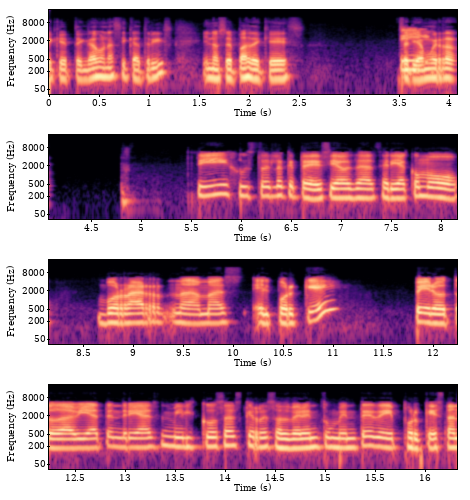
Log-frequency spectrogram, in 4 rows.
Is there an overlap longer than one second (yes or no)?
no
